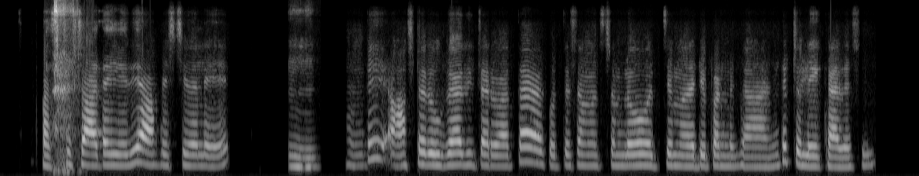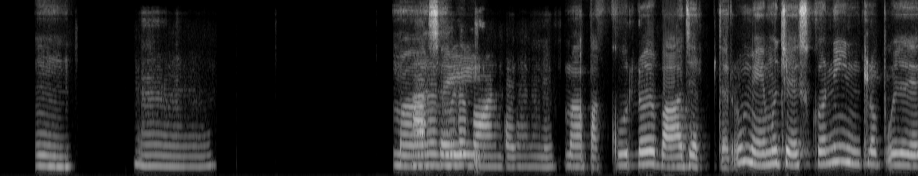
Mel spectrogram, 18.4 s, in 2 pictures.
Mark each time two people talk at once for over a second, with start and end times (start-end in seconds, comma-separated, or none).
none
